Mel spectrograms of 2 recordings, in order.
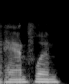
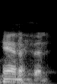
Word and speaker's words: Hanifin: If they fall back far enough, Noah Hanflin. I don't even know how to pronounce his name. It's too Hanifin. Hanifin.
